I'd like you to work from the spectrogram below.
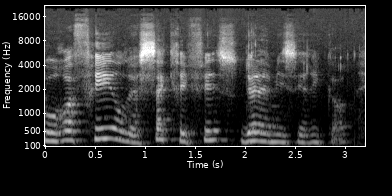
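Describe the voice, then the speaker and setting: Speaking very slowly with an English accent, a woman uses a high voice and lively intonation. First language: English (speaking French). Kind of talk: religious testimony.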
